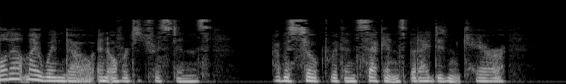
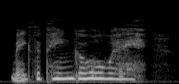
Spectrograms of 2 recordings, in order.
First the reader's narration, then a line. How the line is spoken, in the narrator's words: I pleaded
